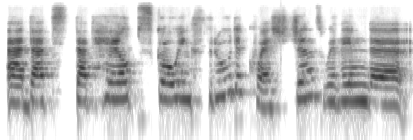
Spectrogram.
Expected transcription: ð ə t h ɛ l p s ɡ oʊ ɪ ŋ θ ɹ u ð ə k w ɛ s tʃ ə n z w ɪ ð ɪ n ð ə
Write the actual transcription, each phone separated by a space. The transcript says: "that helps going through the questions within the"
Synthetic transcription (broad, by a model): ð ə t h ɛ l p s ɡ oʊ ɪ ŋ θ ɹ u ð ə k w ɛ s tʃ ə n z w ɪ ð ɪ n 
